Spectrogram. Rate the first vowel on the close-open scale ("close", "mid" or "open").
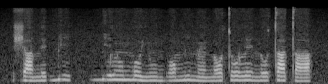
open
